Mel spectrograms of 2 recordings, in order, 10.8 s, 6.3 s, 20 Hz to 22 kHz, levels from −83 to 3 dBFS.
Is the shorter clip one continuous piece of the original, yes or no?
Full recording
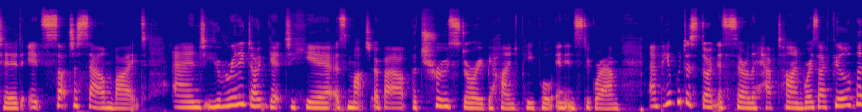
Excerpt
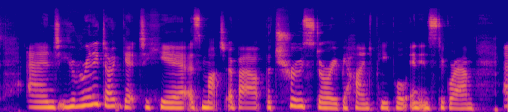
yes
